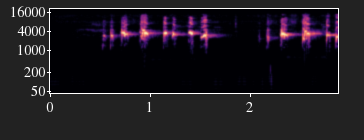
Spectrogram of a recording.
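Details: Lesser green leafbird song as master material for kept birds: a series of short, sharp whistled notes and chips, bright and clipped, delivered in two quick runs.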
